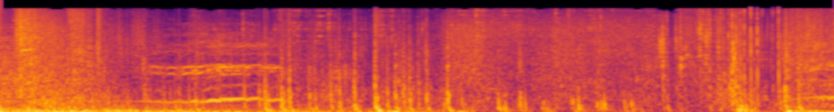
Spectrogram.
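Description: A horse whinnies, a wavering call about half a second to a second and a half in, followed by a run of irregular hoofbeats.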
